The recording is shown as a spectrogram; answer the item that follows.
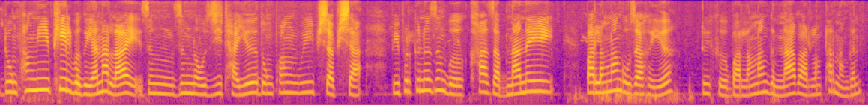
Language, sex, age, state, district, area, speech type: Bodo, female, 30-45, Assam, Baksa, rural, spontaneous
